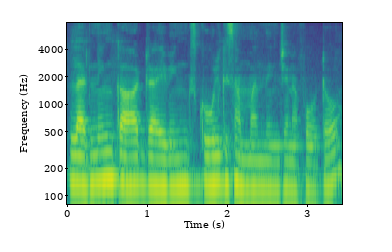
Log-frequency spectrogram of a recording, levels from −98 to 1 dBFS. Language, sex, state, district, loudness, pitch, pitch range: Telugu, male, Andhra Pradesh, Sri Satya Sai, -17 LUFS, 130 Hz, 120-135 Hz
